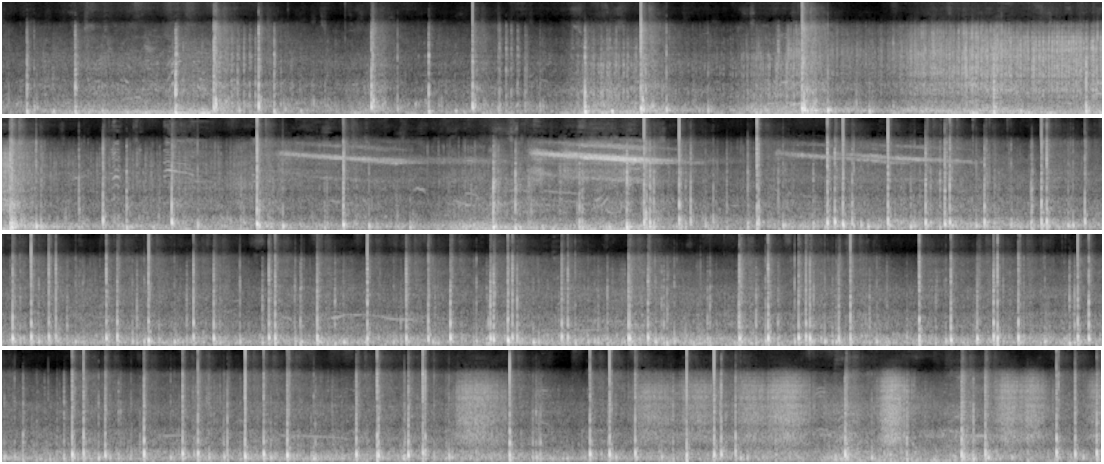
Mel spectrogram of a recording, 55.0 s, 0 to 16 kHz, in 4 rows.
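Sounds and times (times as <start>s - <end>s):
fireworks bangs and pops: 0.0s - 54.9s
falling firework whistles: 15.8s - 26.9s, 30.7s - 35.8s, 48.6s - 54.9s.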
